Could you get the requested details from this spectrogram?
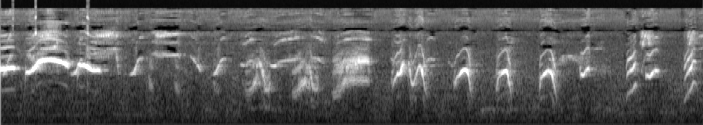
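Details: Chinese hwamei, a tame bird noted for singing and fighting, opens with a loud arched whistle, then gives a string of short, clipped, downward notes repeated about four times a second.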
